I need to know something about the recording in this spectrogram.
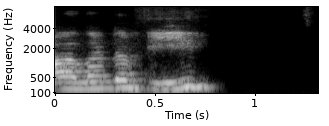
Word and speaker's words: Vi: how I learned a v it's pronounce VI that's Latin for life and why I joined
